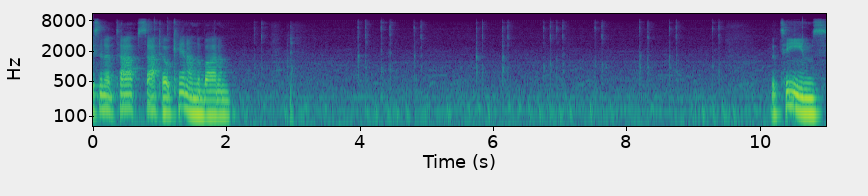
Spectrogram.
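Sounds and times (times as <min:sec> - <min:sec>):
computer keyboard clicking: 0:04.0 - 0:05.0, 0:05.7 - 0:09.5.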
